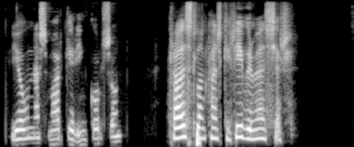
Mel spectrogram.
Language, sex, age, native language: Icelandic, female, 50-59, Icelandic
